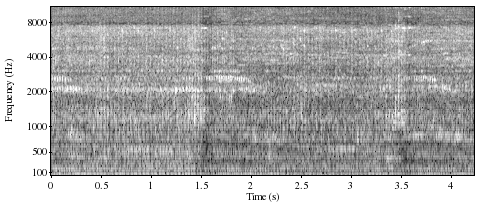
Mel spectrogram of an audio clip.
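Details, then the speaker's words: Peugeot/Citroen engine idling with a knock near the engine; faint knock in steady low run, source unclear, suspected loose clamp or something internal, not yet confirmed. "стучит стучит всё И что думаешь сейчас посмотрим Что случилось Ничего страшного уверен"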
